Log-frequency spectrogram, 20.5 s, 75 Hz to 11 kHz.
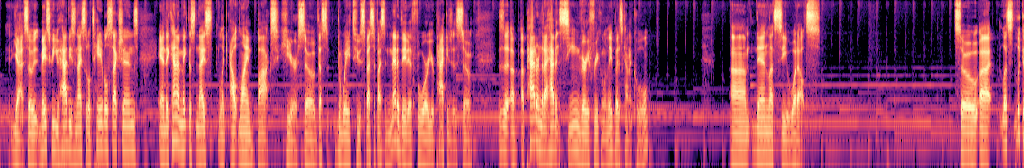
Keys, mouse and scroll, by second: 13.7 Return, 14.8 Return.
